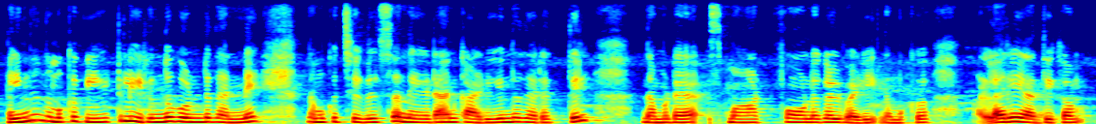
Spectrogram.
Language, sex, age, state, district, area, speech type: Malayalam, female, 30-45, Kerala, Thiruvananthapuram, urban, spontaneous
